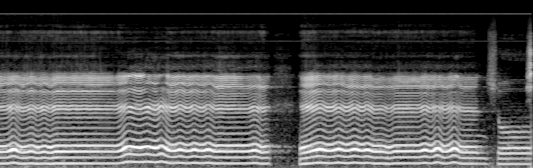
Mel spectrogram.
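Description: A single male voice chanting a slow, ornamented Coptic liturgical melody, holding long notes that waver in pitch. There is a short breath break about four seconds in, and a lower voice takes over near the end.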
